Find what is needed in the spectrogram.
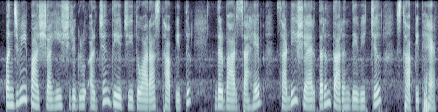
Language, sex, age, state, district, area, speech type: Punjabi, female, 30-45, Punjab, Tarn Taran, urban, spontaneous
